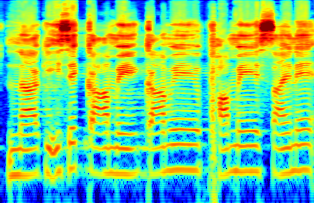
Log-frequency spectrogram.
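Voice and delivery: कामे, फामे, साइने with the final e sounded as "-ay"; wrong reading. Shown as a demonstration. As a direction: misread कामे, फामे, साइने in two syllables each. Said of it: "ऐसे कुछ नहीं पढ़ा जा रहा है ना".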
